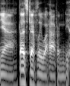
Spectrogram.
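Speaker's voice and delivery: normal talking voice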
